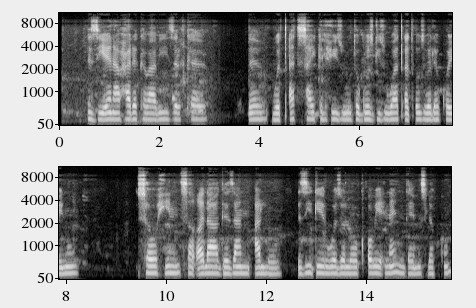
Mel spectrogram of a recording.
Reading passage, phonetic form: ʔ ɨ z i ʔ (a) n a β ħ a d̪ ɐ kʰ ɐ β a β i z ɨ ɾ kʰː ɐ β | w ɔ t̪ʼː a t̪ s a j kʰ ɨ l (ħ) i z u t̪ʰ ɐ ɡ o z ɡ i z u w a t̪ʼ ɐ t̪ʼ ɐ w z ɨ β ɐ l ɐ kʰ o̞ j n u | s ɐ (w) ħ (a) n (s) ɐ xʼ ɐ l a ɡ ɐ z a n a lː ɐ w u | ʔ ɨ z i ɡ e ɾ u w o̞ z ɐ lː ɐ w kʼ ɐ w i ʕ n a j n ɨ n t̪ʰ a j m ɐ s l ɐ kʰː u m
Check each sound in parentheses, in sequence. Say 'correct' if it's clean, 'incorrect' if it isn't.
incorrect, correct, correct, incorrect, correct

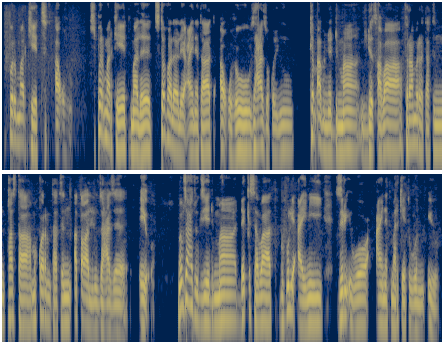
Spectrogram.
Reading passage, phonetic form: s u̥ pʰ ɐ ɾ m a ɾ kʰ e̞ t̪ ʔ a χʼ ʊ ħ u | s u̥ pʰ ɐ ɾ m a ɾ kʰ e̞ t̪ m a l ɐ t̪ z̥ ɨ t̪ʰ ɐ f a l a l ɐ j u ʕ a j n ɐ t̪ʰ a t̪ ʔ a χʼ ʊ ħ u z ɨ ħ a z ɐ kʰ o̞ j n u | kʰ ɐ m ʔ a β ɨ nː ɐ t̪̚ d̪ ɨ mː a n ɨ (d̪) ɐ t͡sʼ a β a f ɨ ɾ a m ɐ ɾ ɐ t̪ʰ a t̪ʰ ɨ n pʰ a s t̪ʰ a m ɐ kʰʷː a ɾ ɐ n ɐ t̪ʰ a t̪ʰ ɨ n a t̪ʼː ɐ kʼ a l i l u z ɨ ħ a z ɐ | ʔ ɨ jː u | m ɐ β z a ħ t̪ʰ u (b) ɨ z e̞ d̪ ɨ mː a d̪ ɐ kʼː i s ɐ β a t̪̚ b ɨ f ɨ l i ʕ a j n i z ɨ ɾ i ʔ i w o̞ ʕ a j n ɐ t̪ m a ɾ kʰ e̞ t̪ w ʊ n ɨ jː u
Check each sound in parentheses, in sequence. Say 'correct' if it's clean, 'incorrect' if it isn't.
correct, incorrect

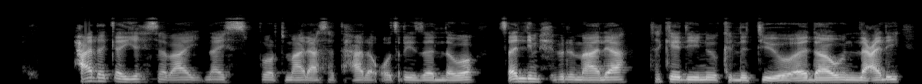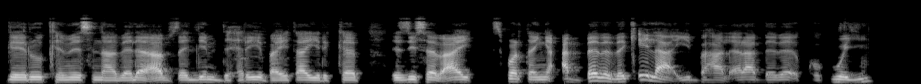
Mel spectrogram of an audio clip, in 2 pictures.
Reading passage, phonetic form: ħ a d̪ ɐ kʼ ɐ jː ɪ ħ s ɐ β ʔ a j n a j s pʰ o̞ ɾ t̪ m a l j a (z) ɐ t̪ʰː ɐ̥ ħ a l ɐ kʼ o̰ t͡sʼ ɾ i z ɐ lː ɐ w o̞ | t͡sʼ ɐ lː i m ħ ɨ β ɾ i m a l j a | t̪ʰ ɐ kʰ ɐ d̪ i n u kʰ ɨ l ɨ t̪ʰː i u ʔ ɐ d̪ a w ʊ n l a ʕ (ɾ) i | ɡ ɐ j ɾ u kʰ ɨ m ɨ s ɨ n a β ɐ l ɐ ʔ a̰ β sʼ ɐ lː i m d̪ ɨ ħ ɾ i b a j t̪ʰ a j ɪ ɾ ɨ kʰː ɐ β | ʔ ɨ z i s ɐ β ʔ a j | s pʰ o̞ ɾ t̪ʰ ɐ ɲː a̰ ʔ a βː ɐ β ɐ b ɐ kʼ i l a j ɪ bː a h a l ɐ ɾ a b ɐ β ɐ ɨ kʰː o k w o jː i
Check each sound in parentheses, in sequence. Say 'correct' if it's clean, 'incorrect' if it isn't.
incorrect, incorrect

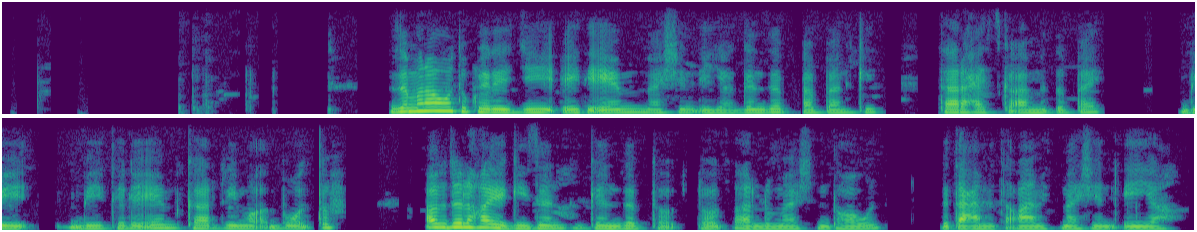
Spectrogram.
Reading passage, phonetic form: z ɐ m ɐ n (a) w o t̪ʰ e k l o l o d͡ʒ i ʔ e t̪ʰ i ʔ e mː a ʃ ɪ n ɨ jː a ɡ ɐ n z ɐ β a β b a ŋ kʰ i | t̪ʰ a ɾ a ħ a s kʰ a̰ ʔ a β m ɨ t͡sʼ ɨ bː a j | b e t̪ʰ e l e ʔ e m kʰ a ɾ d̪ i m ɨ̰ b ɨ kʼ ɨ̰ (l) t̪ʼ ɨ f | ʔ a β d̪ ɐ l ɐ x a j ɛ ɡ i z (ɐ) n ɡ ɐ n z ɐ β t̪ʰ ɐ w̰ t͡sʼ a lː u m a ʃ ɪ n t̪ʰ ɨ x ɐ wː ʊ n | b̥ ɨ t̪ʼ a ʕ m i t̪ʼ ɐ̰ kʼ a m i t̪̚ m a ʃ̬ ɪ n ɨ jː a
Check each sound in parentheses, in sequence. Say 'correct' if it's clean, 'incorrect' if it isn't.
correct, correct, correct

